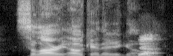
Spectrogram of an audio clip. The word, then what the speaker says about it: Solari: you pronounce it uh Solari Solari okay there you go yeah so I'm using my bad French accent and it's wrong completely it's actually Italian it's Italian oh yeah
